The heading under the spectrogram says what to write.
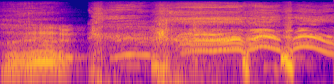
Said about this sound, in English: Sorry, I burped, and it was just disgusting.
